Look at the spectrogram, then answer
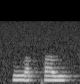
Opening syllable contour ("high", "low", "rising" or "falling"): falling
